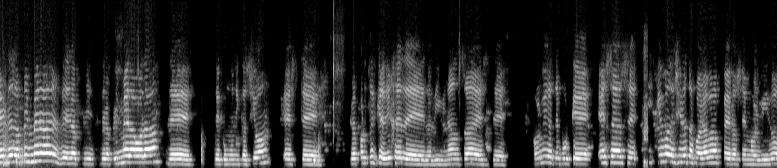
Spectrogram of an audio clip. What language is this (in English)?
Spanish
